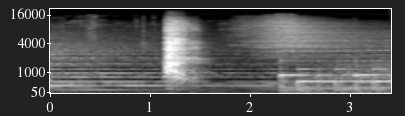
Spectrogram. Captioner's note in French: halètements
